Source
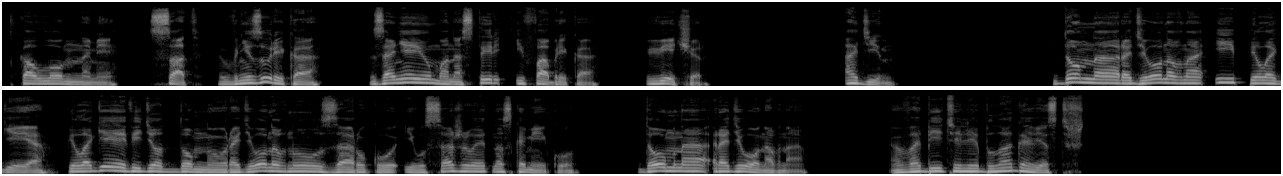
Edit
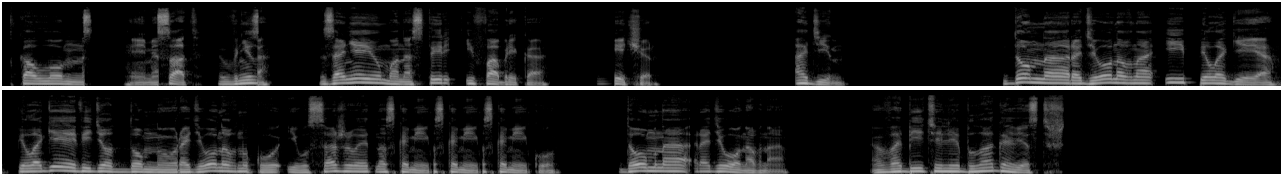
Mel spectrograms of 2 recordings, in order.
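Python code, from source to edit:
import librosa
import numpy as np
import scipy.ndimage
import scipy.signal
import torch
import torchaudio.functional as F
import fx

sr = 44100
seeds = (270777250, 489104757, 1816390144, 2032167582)

y = fx.studio_fade_out(x, sr, start_s=5.9, length_s=0.73)
y = fx.edit(y, sr, fx.reverse_span(start_s=0.82, length_s=0.74),
    fx.cut(start_s=2.56, length_s=0.5),
    fx.cut(start_s=15.74, length_s=0.67),
    fx.repeat(start_s=17.79, length_s=0.49, count=3),
    fx.fade_in_from(start_s=19.88, length_s=0.32, floor_db=-13.5), tone=tone)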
